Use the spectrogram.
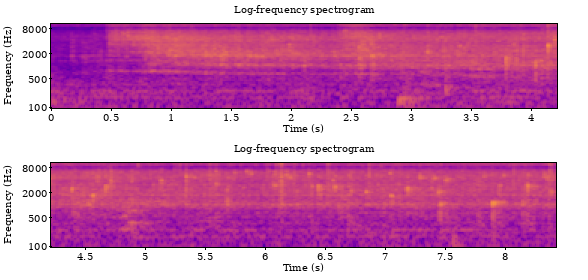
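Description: Chopped onion pieces hitting hot oil with cumin in a pan, sizzling steadily for several seconds as a broad, continuous frying hiss with faint crackles, fairly close and with no voice over it.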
